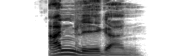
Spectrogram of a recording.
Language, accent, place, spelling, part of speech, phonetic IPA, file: German, Germany, Berlin, Anlegern, noun, [ˈanˌleːɡɐn], De-Anlegern.ogg
- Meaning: dative plural of Anleger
